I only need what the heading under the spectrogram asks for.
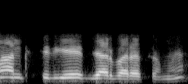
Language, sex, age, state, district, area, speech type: Hindi, male, 30-45, Uttar Pradesh, Mirzapur, rural, conversation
